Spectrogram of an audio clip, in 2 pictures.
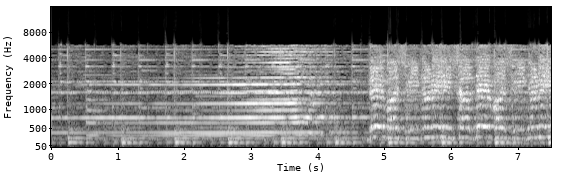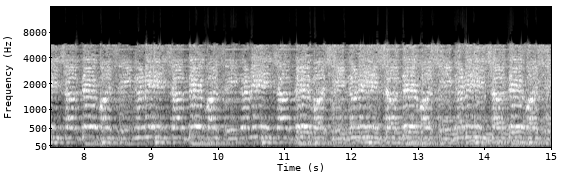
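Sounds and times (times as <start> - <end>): backing music track: 0.0 - 15.0
voices singing devotional chant: 4.5 - 15.0.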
